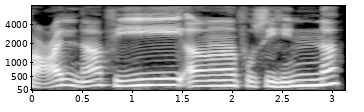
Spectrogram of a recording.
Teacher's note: فعلنا فی انفسہن یہاں پہ 4 حرکت لمبا کریں گے، نون پہ اخفا اور اس نون مشدد پہ غنہ کریں گے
